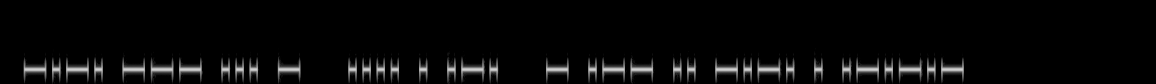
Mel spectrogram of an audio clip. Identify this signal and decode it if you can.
Morse code, heard as a keyed tone, about 17 wpm, 700 Hz. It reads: COST HER TWICE.
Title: Sentences from Top 1600 Words 17wpm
